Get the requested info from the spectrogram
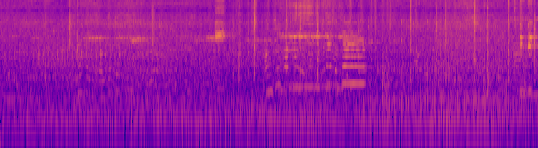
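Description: Busy crowd and traffic noise: a steady low rumble under background chatter, with a vehicle horn tooting about six to seven seconds in.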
